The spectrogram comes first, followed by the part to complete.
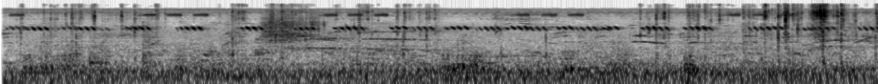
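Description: A sugar glider gives a steady series of short, high, clipped yapping notes over low rumbling noise.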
